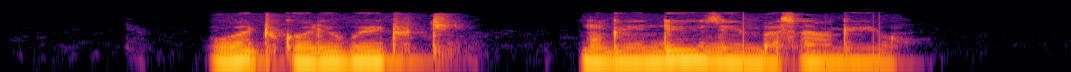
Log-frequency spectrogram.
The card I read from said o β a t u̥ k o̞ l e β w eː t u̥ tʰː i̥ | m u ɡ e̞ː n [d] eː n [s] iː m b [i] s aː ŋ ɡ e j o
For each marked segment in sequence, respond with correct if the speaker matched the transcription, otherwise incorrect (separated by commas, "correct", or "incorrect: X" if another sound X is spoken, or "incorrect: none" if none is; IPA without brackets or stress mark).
correct, incorrect: z, incorrect: a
